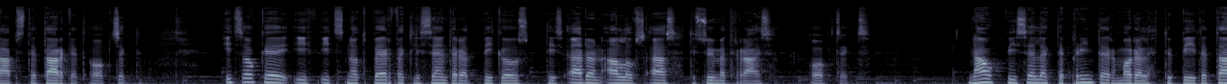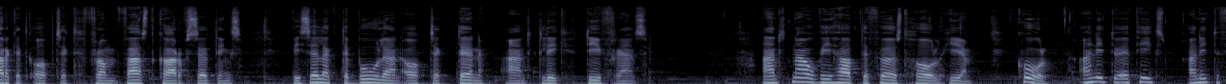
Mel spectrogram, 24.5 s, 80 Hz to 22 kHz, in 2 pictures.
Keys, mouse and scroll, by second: 0.8-5.1 middle drag, 2.0 KP_1, 5.1-11.0 right drag, 11.0-13.6 drag, 13.6-15.9 shift+middle drag, 15.9 click, 16.7 middle click, 17.5 right click, 18.0 g, 18.6 right click, 19.1 shift+middle click, 19.5 right click, 19.7 g, 22.2 right click, 22.5-24.5 middle drag.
